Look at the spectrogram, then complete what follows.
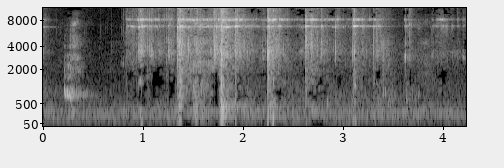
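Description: A baby shaking a handheld toy of small jingle bells, a bright jangling with a run of quick, irregular shakes from about a second in until near the end.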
